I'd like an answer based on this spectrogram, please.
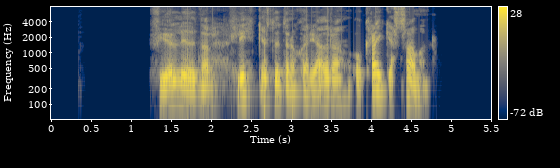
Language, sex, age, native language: Icelandic, male, 50-59, Icelandic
